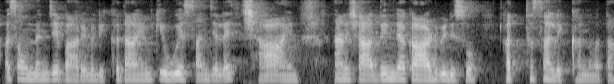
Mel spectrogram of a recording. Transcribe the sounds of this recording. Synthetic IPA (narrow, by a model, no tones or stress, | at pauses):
ɐsãʊn̤ənɪ̆d͡ʑeːbaːɾemẽlɪkʰə̃nd̪aːɦijũkiʊɦeɐsãːɲd͡ʑəlaːɪt͡ɕʰaːɦɪnɪ̆aːɽ̃ẽʃaːd̪ijʊnɪ̆d͡ʑaːkaːɾɖbɪɗɪso | hɐt̪ʰə̆sãlɪkʰən̆ʋɐ̃nt̪aː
